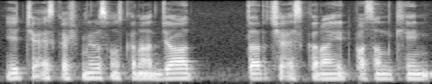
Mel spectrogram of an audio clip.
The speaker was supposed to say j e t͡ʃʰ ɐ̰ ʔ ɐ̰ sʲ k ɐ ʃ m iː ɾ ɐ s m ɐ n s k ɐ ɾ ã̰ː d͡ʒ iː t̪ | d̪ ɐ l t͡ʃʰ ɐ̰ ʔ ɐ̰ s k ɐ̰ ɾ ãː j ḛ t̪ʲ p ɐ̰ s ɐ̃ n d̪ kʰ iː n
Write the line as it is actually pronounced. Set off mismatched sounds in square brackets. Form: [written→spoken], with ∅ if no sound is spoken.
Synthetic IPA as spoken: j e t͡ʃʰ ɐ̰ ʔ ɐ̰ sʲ k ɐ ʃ m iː ɾ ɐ s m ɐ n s k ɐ ɾ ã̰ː d͡ʒ [iː→aː] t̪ | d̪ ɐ [l→ɾ] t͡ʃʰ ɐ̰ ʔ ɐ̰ s k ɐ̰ ɾ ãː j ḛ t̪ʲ p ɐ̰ s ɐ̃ n d̪ kʰ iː n

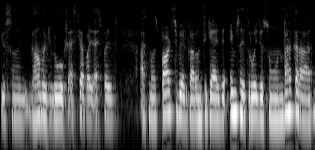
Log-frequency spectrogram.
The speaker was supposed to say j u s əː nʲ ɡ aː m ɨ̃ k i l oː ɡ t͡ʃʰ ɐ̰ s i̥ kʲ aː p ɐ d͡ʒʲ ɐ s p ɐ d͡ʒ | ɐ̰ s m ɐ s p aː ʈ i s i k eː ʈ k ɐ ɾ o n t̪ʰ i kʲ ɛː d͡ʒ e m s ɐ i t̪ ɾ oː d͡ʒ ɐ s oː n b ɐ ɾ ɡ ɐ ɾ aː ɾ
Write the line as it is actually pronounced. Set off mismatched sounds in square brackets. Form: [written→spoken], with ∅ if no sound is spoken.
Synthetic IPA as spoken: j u s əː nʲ ɡ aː m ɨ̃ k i l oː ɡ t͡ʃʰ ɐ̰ s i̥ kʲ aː p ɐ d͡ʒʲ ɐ s p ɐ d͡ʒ | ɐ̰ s m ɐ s p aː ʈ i s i [k→p] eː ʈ k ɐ ɾ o n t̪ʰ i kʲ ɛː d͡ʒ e m s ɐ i t̪ ɾ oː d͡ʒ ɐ s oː n b ɐ ɾ [ɡ→k] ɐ ɾ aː ɾ

